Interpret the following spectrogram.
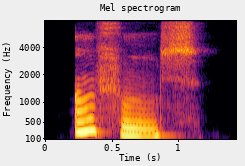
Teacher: Il s'agissait du numéro 4. Premier en, A nasal, deuxième on, O nasal.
